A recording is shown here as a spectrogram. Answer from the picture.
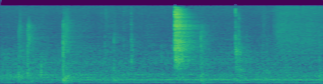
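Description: An interior door being opened: a few light clicks and knocks, with one brief, louder swishing scrape about two seconds in, over a steady low hum.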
